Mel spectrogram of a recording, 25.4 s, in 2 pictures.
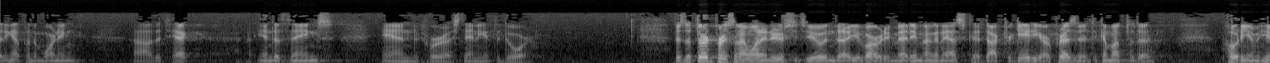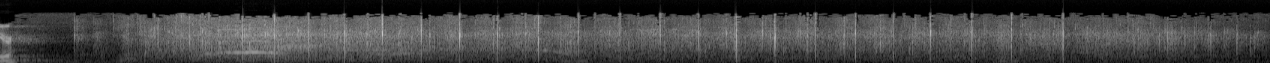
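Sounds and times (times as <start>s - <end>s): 
speech: 0.0s - 5.4s, 6.7s - 13.0s
crowd applause in a large room: 13.6s - 25.3s.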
